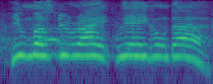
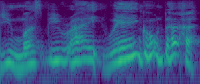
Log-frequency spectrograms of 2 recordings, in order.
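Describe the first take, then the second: First: Loud, high-pitched quoted cry; excited exclamation. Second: High, softer quote breaking into laughter; amused retold realisation. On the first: Retold or imitated. Troop to sergeant after surviving mortar, loud excited cry. Repeats troop's realisation emphatically. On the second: Troop to sergeant after surviving mortar, laughingly quoted. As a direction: imitate the troop, then crack up.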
